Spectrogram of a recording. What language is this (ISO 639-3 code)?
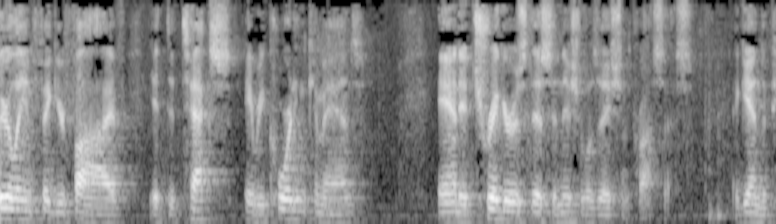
eng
